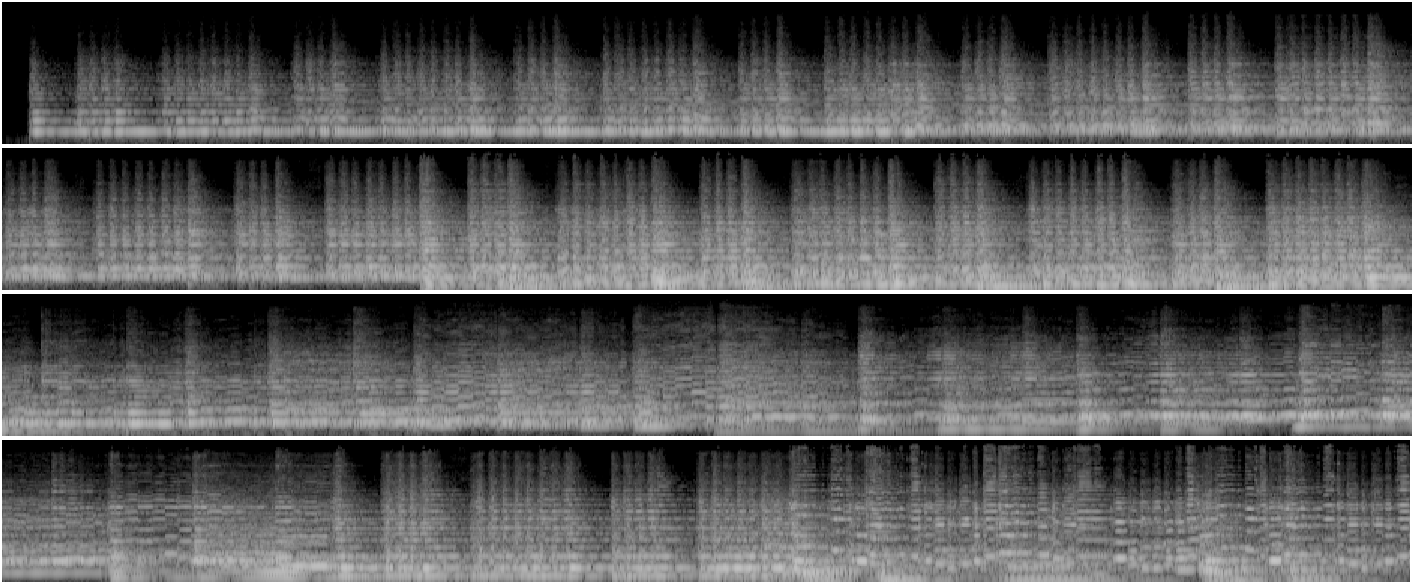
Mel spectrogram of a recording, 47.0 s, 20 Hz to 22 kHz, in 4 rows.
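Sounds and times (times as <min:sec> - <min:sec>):
violin concerto excerpt: 0:00.2 - 0:46.9.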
